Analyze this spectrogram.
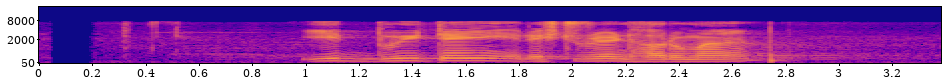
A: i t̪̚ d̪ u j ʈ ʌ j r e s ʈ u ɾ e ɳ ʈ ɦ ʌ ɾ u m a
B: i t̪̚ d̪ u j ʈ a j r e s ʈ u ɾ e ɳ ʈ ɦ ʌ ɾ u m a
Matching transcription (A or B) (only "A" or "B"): A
